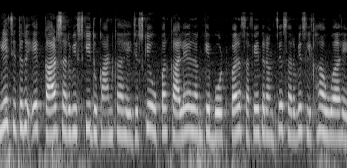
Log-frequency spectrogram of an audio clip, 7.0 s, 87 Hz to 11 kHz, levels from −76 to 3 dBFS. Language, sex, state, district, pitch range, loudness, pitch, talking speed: Hindi, female, Bihar, West Champaran, 225-255 Hz, -16 LUFS, 240 Hz, 200 wpm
